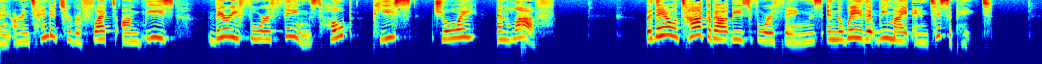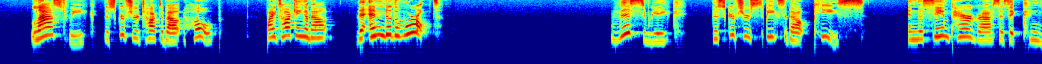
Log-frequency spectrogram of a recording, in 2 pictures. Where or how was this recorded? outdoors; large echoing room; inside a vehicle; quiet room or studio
large echoing room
